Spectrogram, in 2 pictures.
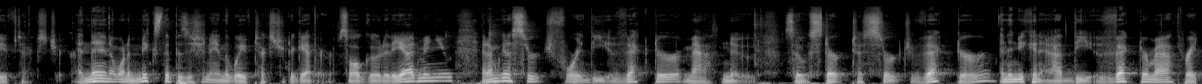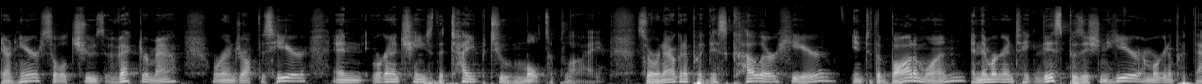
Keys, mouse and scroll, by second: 0.2 middle click, 0.3-0.7 scroll down 1, 0.7 middle click, 1.8-2.6 drag, 3.1 shift+a, 3.9 shift+click, 4.5-4.8 typing, 7.5-7.8 typing, 9.2-9.6 typing, 13.0-15.1 drag, 14.7-15.7 scroll up 1, 15.8-16.9 drag, 17.3-19.0 drag, 17.5-17.9 scroll down 1, 19.4-22.0 drag, 21.7 g, 22.3 click.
